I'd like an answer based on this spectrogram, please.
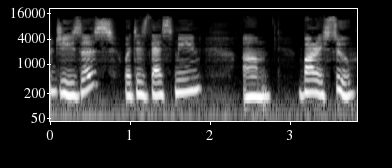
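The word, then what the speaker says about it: Βαριησοῦ: Baresu is how it's said in the Greek, and it's son of Jesus.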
